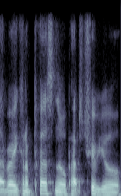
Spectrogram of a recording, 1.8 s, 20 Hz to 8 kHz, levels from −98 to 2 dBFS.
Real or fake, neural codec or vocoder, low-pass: real; none; 7.2 kHz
